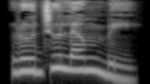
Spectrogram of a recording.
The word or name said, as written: ಋಜುಲಂಬಿ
